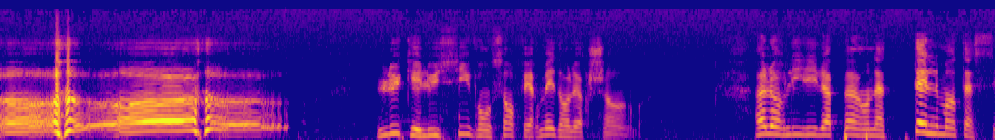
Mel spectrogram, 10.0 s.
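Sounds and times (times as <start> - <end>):
woman wailing and sobbing in acted imitation of weeping: 0.0 - 2.9
speech: 0.5 - 0.8, 4.1 - 6.5, 7.6 - 9.9.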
